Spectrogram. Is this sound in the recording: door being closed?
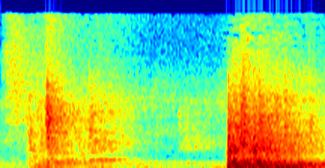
yes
